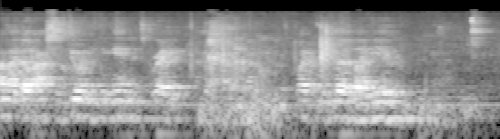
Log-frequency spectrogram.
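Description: A man speaks with animation into a microphone in a large hall.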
